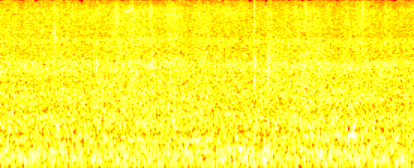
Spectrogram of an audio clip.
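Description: Diesel coach engine running at low speed as the bus rolls slowly in toward the listener.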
